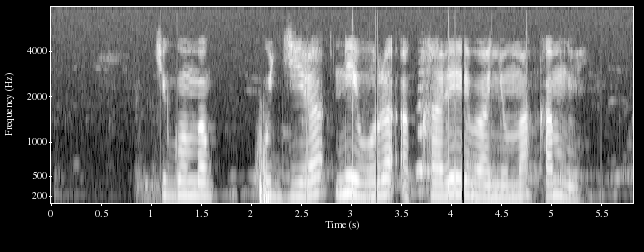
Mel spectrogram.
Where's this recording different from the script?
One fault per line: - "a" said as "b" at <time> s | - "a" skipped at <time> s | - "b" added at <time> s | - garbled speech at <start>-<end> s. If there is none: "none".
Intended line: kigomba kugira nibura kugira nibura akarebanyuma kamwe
- "kugira nibura" skipped at 3.4 s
